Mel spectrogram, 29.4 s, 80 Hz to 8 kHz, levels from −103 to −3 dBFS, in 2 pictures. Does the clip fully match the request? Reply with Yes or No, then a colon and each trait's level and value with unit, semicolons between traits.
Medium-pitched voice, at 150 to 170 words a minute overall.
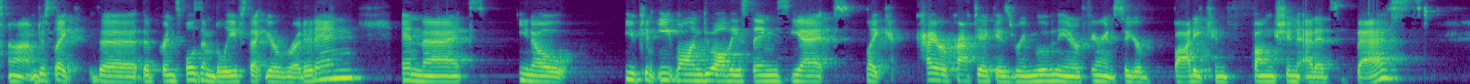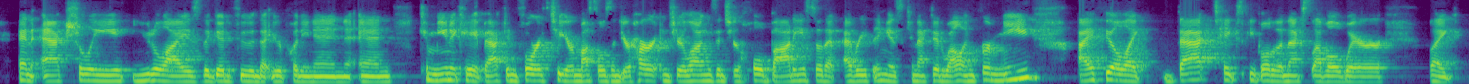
No: medium, 155 Hz; average, 185 wpm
